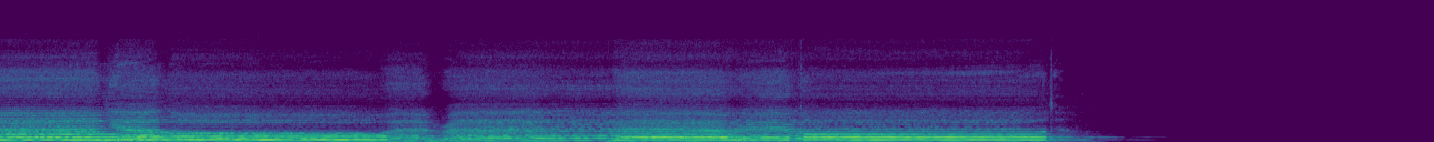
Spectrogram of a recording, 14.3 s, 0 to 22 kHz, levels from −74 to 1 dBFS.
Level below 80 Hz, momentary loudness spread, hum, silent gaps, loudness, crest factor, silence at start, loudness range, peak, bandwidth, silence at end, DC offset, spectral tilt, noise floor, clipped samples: -54 dBFS; 8 LU; none; none; -20 LUFS; 16 dB; 0 s; 5 LU; -6 dBFS; 16 kHz; 3.55 s; under 0.1%; -3 dB/octave; -88 dBFS; under 0.1%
